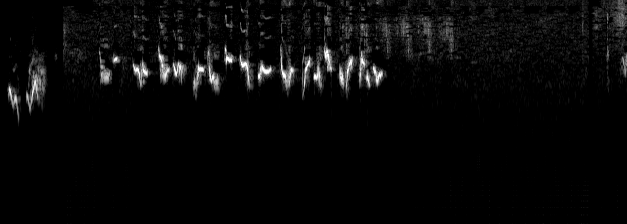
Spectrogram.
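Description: Chestnut-vented nuthatch giving a quick run of about fifteen bright, high notes, roughly four per second, after a short squeaky opening; faint low background rumble.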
